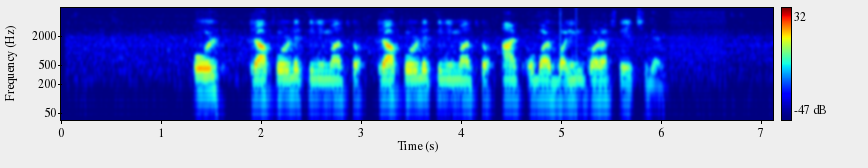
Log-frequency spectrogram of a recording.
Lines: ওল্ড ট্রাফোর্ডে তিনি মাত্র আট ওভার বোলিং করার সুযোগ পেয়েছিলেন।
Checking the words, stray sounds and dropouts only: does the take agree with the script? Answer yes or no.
no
